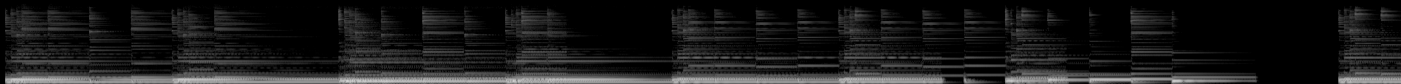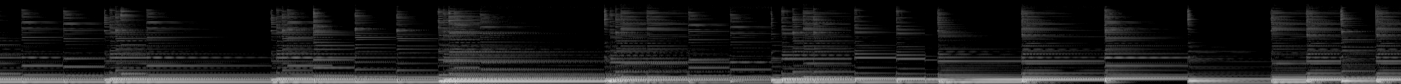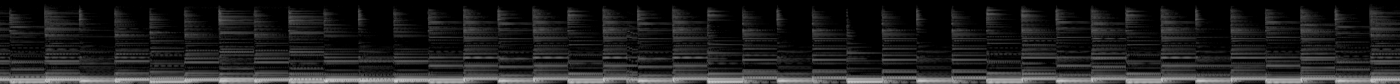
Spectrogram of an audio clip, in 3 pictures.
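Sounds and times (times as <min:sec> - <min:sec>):
guitar playing: 0:00.1 - 0:12.4, 0:13.4 - 0:42.0.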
